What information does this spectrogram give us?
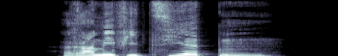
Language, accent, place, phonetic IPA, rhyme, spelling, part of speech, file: German, Germany, Berlin, [ʁamifiˈt͡siːɐ̯tn̩], -iːɐ̯tn̩, ramifizierten, verb, De-ramifizierten.ogg
- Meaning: inflection of ramifizieren: 1. first/third-person plural preterite 2. first/third-person plural subjunctive II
